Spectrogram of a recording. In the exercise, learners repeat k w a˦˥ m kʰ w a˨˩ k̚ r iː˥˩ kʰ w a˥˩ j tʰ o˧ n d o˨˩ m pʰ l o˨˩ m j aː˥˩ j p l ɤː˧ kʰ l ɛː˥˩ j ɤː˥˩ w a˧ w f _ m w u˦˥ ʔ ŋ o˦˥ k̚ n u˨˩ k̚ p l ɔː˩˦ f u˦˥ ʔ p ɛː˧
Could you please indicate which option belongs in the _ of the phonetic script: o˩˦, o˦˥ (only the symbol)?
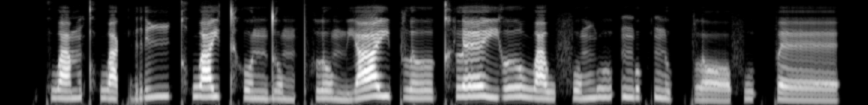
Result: o˦˥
